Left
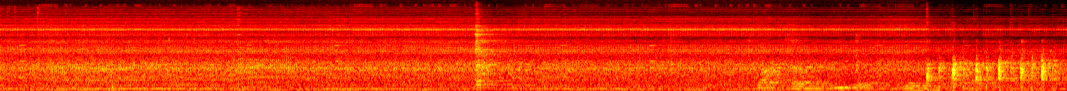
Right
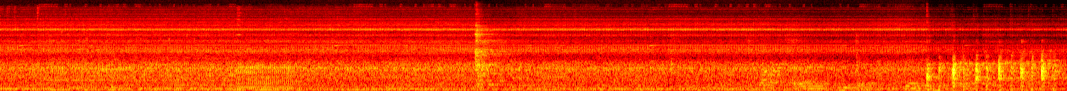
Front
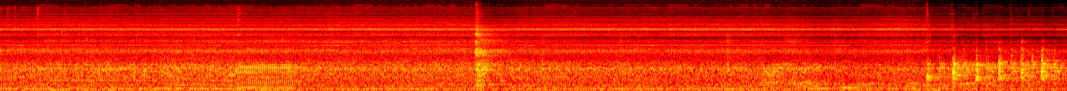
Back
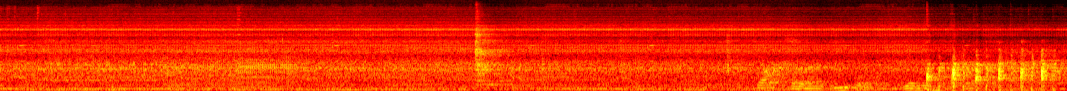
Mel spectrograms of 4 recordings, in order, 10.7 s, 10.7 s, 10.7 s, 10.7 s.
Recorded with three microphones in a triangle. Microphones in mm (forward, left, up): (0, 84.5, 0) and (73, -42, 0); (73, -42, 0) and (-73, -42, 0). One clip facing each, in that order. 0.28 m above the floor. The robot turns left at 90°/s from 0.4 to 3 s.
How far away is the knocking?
About 1.1 m.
